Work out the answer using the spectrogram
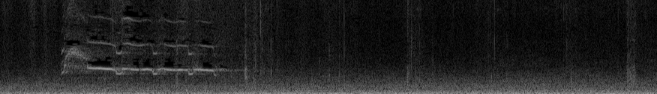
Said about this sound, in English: Oh, look at that hawk. Did y'all hear it in the background? Wow.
